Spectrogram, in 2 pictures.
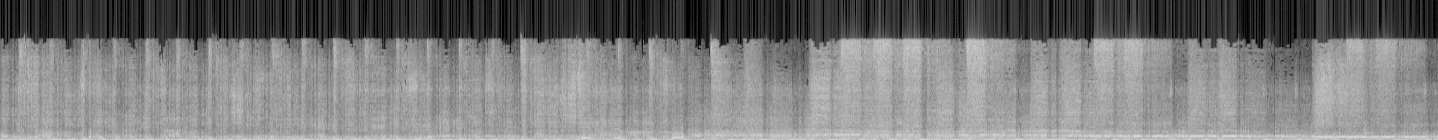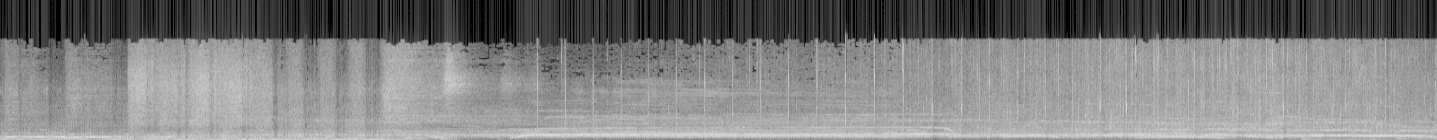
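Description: Live heavy metal band playing with distorted electric guitar, bass and drums, the song ending abruptly about two-thirds of the way in. The crowd then cheers, shouts and whoops.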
